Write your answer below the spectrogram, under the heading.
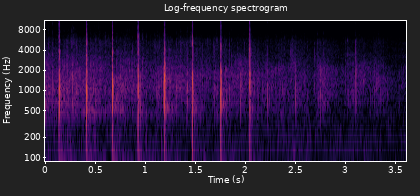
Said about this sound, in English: Those big hand claps to Jesus. Woo!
